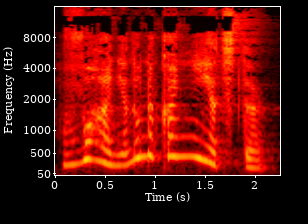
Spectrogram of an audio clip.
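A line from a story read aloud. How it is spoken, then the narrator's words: Glad exclamation. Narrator (Russian): Узнав его, она воскликнула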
